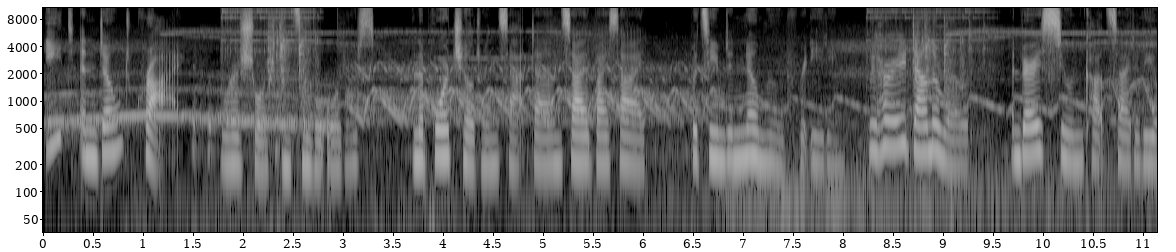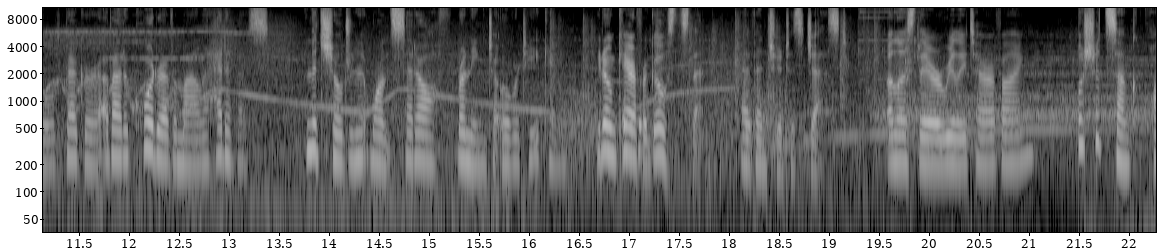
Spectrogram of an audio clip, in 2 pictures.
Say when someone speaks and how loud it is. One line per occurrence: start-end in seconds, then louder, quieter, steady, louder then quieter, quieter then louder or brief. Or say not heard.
0.0-22.2 steady.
